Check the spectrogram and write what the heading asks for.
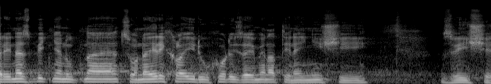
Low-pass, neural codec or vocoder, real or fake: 14.4 kHz; vocoder, 44.1 kHz, 128 mel bands every 512 samples, BigVGAN v2; fake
